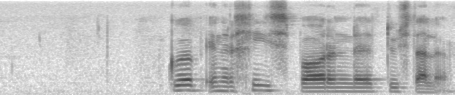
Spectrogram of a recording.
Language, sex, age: Afrikaans, male, 19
